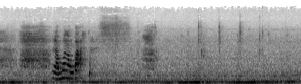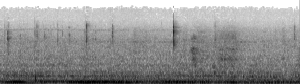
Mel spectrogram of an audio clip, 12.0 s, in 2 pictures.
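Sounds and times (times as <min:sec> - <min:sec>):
person chewing: 0:03.0 - 0:10.6
wet mouth clicks: 0:06.0 - 0:08.5.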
